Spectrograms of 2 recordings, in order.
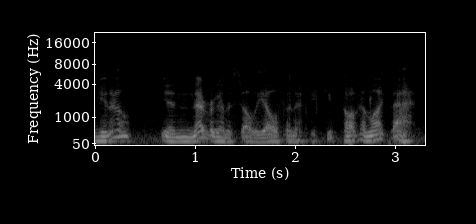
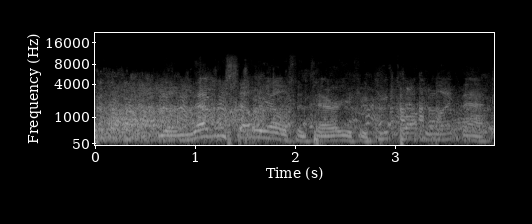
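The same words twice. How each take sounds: First: Said in the usual way. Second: Loud, laughing repeat; real amusement, voice raised; laughing punchline. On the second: Real, not acted. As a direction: crow the punchline through laughter. Repeats punchline amid shared laughter.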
